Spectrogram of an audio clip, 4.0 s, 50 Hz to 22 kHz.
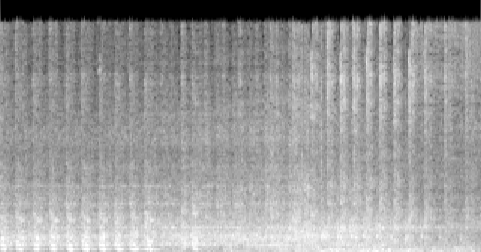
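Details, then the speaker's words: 1980s BMW E30 M Sport homologation car, parked for years and being test-started. The starter cranks steadily at about four turns a second and the engine nearly catches, then dies back: the fuel pump is dead (kaput). "well oh that was near as damn it there we go so the that fuel pump that fuel pump is yeah kaput"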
